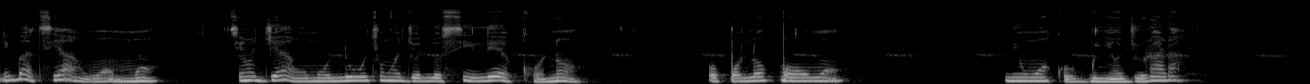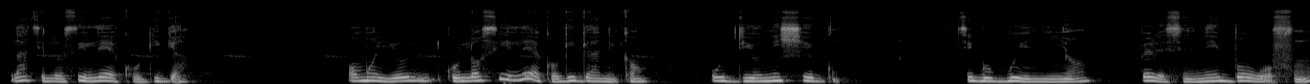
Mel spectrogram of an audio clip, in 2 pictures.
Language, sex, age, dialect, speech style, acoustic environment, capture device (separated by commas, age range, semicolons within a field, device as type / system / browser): Yoruba, female, 45-54, Nigeria - Nigerian Standard, happy, nature, mobile / Linux / Chrome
